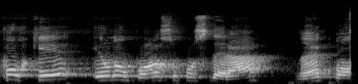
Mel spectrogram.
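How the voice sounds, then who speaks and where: A man's voice: sits high, expressive, a little slow. Man teaching, echoey room. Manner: asks and answers his own questions, checks in with the listener. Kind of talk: recorded exam-prep lesson.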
